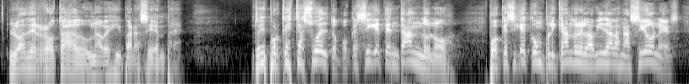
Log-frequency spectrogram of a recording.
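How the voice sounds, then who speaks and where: Animated preacher with a bright voice. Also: male voice, a little high. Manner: animated, acts out quotes and jokes with the congregation. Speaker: pastor. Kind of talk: sermon.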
